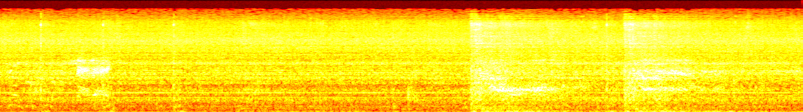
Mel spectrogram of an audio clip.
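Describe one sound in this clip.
Video game shots and effects play through small speakers.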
